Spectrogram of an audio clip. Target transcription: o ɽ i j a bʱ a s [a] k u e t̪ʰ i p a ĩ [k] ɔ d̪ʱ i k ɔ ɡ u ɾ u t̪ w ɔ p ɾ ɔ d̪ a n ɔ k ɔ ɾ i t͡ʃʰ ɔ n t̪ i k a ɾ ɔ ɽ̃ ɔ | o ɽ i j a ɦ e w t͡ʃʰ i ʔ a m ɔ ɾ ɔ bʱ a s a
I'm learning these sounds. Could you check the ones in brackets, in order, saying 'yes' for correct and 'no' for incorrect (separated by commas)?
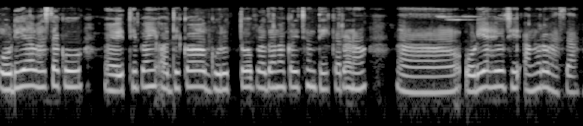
yes, no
